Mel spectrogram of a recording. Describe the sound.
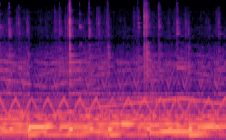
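An ambulance siren heard at night, its wail rising and falling rapidly and repeating evenly throughout, loud over steady low sustained tones.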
